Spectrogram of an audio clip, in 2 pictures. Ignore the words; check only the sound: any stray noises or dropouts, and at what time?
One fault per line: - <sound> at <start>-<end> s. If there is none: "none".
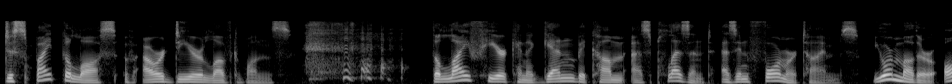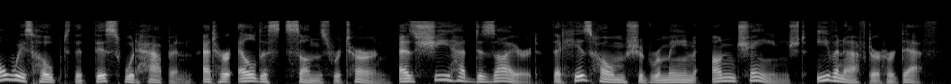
- laugh at 3.0-4.1 s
